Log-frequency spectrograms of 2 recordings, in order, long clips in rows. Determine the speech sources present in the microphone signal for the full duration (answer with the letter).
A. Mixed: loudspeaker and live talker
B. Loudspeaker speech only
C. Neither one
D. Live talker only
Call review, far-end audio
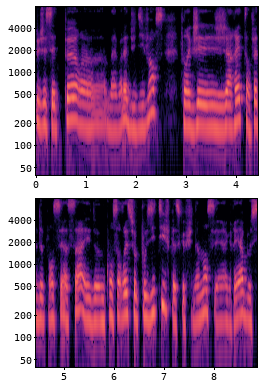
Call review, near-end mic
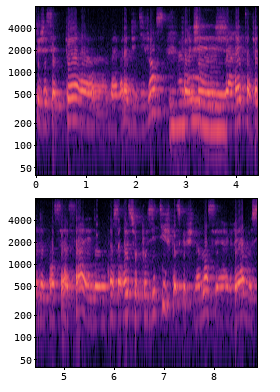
A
